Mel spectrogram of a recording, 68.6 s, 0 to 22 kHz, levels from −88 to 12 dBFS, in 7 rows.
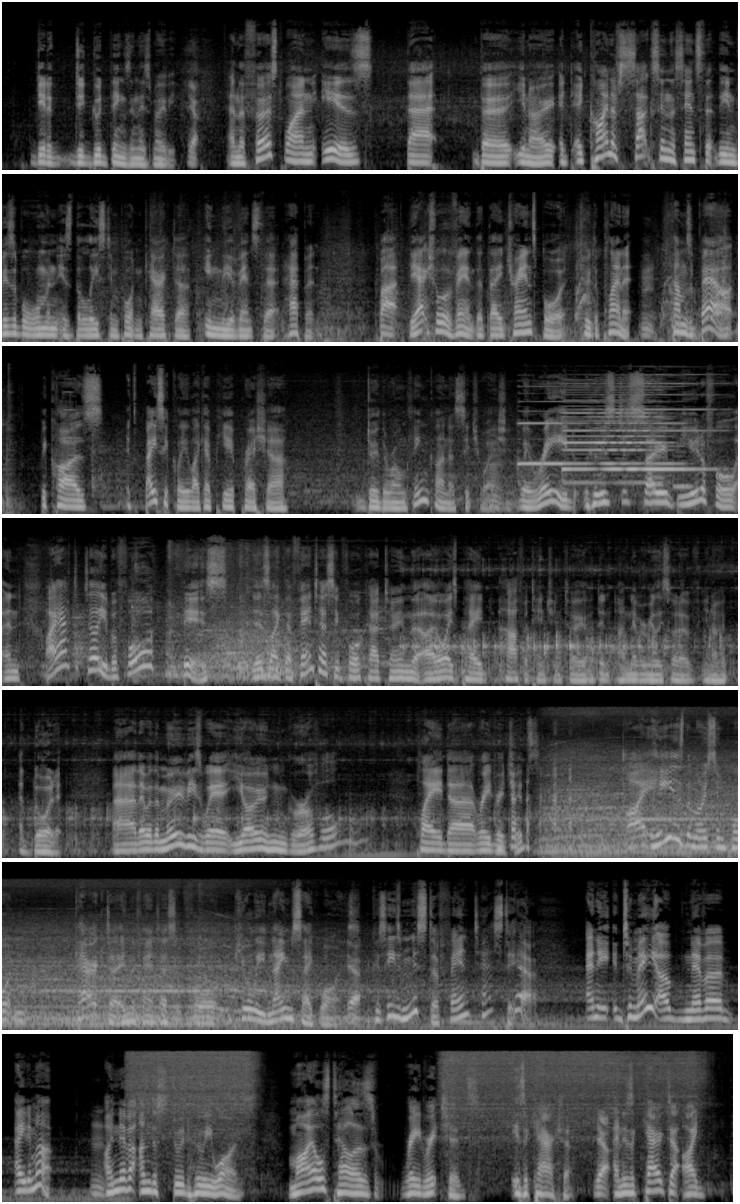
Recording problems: household noises; loud; throughout; 5 dB below the speech

